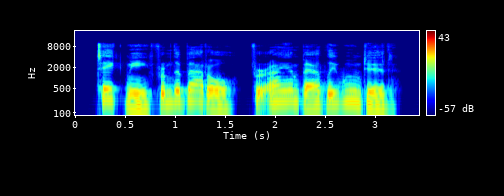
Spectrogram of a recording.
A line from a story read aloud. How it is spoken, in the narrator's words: He cried out to his men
